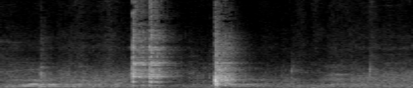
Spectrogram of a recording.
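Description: Metal bakeware clattering as a muffin pan is handled: a short rattle a little over a second in, then a sharp ringing clank about two seconds in.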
